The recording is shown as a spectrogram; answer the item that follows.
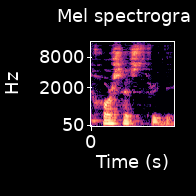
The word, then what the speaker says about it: HORSES3D: Is it Horst 3D or is it Horst Dead when you pronounce the name of the code that you've developed? I would call it Horses 3D.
